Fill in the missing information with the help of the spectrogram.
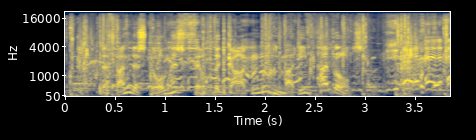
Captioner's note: both laughing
